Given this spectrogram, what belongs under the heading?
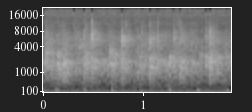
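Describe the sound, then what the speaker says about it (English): Audience at a tech summit panel gives a short, dense burst of applause, many hands clapping steadily with no voices on top. "just another round of applause for the perspectives given on this panel"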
